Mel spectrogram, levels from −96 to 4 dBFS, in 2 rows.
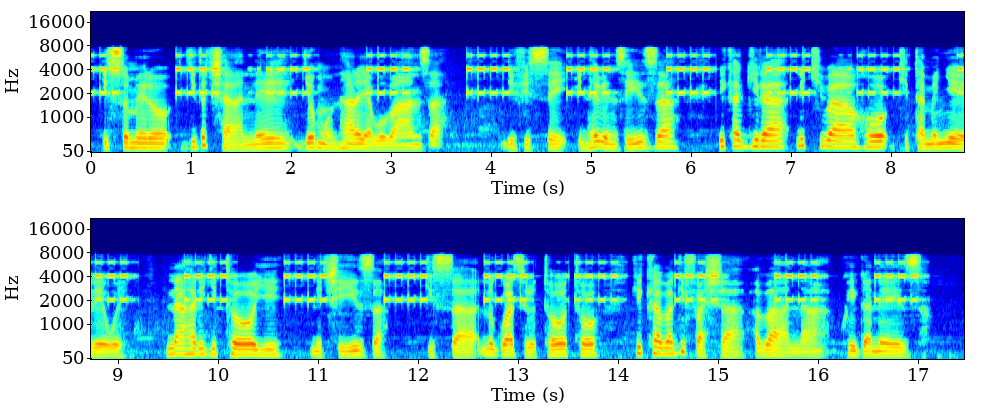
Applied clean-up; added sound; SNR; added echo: none; Alarm; 5 dB; none.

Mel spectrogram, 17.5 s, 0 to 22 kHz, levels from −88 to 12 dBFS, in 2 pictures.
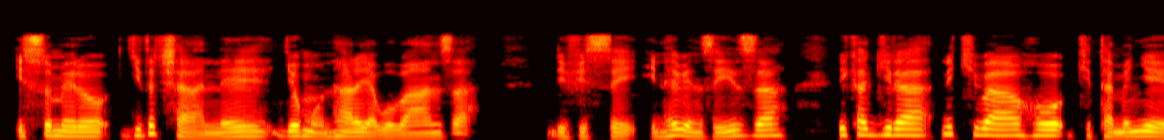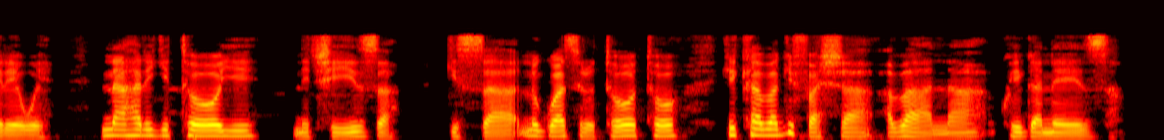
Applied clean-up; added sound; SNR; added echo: none; none; none; none.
